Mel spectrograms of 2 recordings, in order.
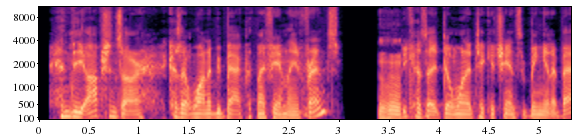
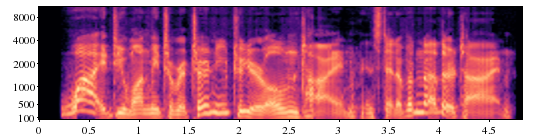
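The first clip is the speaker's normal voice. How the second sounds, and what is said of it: Performed old man voice. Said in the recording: “That's my old man voice... It was really good.”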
